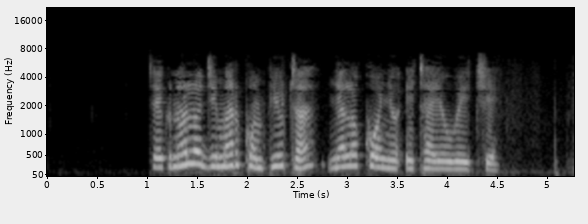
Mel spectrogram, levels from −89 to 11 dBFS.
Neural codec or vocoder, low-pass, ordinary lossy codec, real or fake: none; 7.2 kHz; AAC, 32 kbps; real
